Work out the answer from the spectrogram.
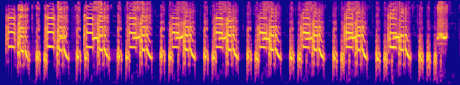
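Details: Grey francolin chicks at play, calling in India: loud, harsh, squawking notes in rapid, closely packed bursts, each sweeping downward, repeated about ninety times a minute with short gaps between runs.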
